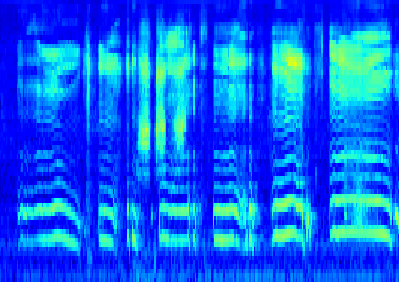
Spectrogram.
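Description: A baby cries in many repeated wailing bursts, each a loud, high, strained cry that swells and breaks off before the next begins.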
